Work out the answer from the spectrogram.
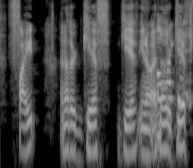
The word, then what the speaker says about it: GIF: of the GIF people I'm a gif person found you Scott we need to stick together because there are some cool gift people out there these hard G people just mean including the invent including the inventor of the format which is also wrong I know oh my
